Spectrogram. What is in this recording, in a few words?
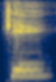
"zhe1", Taiwanese syllable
